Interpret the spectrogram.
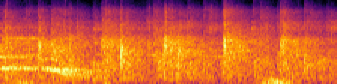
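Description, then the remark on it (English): An audience at a stand-up comedy show applauds comic Becky Lynn at the end of her set, a steady wash of many hands clapping with a few sharper claps standing out at roughly regular intervals. No one speaks. “Round of applause for me.”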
